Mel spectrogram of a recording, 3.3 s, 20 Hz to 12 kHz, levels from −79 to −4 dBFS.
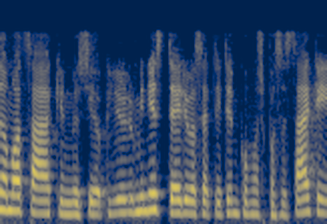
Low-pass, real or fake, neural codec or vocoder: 7.2 kHz; fake; codec, 16 kHz, 0.5 kbps, X-Codec, HuBERT features, trained on balanced general audio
